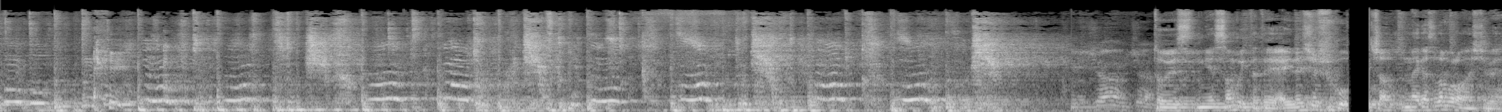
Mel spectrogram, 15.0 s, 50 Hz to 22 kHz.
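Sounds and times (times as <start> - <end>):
person beatboxing: 0.0 - 10.9
pitched vocal line: 0.0 - 11.8.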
